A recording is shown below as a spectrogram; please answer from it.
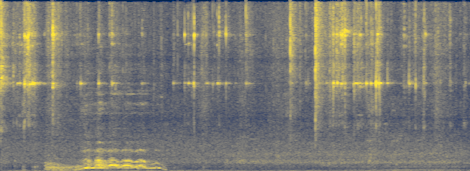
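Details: Golden Retriever, let out into a yard, vocalizing at a deer across a fence: one drawn-out, wavering, whine-like bark lasting nearly two seconds, falling away at the end, followed by quiet, over a steady low outdoor rumble.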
